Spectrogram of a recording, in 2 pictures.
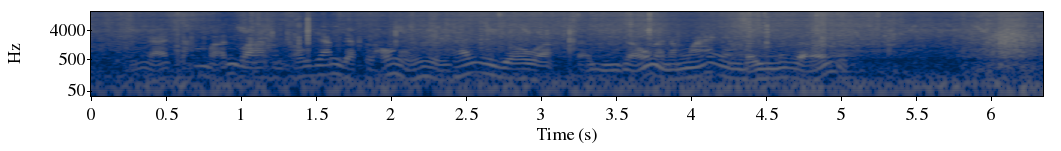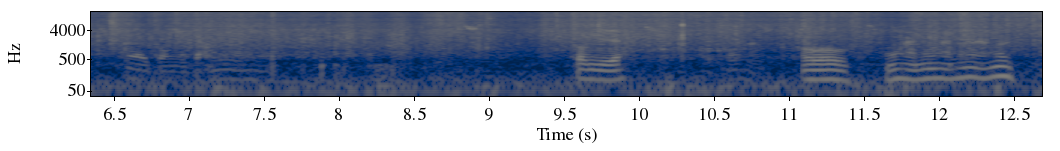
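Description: Leafy branches rustle as a person pushes through dense plants.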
